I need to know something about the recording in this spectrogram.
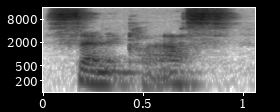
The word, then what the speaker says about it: St Nicholas: this is where John St Nicholas supposedly pronounced Senate class but we'll stick with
